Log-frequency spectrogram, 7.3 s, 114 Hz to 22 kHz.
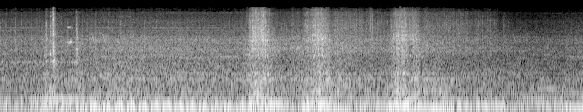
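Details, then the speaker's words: Buick Roadmaster wagon V8 outdoors with newly installed SPELAB electric exhaust cutouts open: deep, loud note with three quick throttle blips rising and falling cleanly, settling to an even idle; normal, healthy exhaust revving, better than expected. "Sounds pretty good. Way better than I was expecting, to"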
